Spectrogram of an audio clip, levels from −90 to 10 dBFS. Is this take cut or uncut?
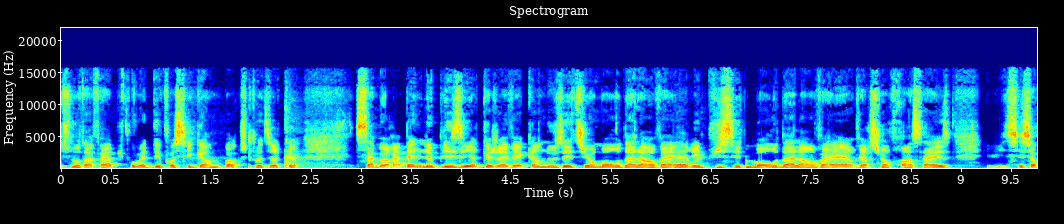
cut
